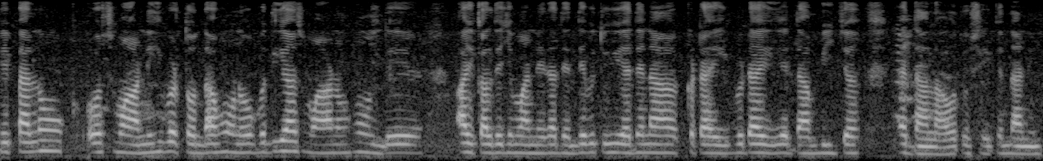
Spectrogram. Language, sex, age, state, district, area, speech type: Punjabi, female, 45-60, Punjab, Gurdaspur, urban, spontaneous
